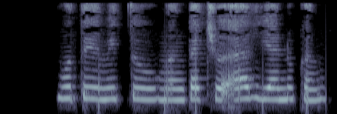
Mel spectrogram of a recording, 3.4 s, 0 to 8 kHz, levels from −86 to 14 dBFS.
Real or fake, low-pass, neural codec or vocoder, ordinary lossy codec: real; 7.2 kHz; none; MP3, 32 kbps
